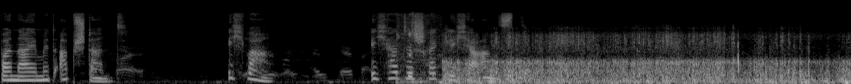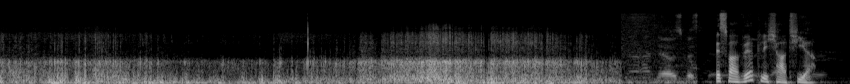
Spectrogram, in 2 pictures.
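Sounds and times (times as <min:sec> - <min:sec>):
wind buffeting microphone: 0:04.0 - 0:15.4.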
